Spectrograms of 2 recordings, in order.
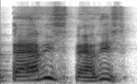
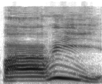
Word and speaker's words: Paris: So, of course, we English speaking say Paris. That's the way you pronounce. But you're in France, it's called, the S is silent, Paris.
